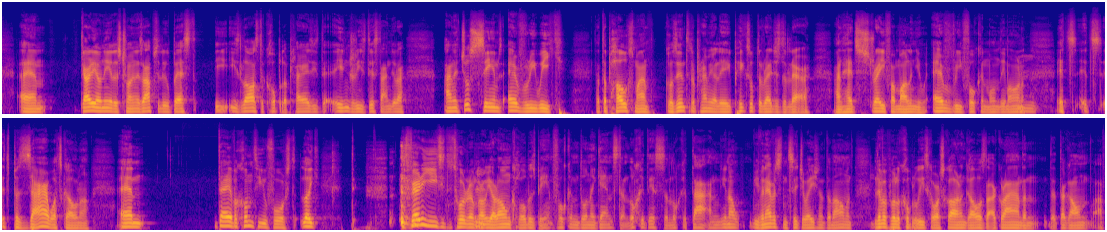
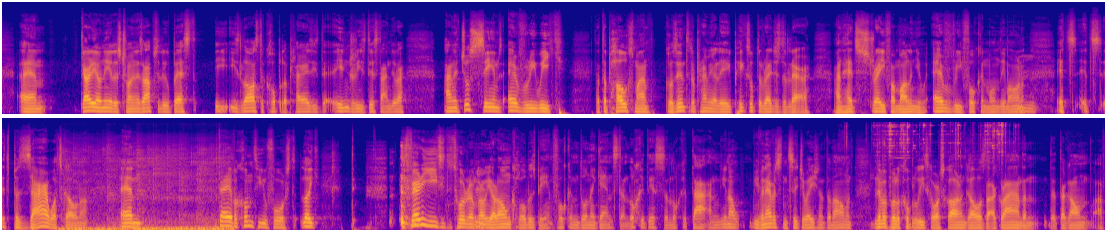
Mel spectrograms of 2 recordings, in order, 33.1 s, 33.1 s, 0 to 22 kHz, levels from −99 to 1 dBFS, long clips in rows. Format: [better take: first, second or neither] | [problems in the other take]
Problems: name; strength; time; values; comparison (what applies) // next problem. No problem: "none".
first | keyboard typing; noticeable; from 17 to 20 s; peak 4 dB below the speech // jangling keys; noticeable; from 29 to 32 s; peak 5 dB below the speech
